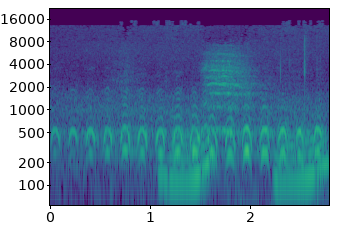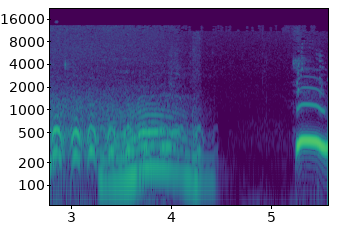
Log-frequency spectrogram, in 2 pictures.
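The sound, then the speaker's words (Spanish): An owl hoots in a steady run of quavering, rhythmic calls over about four seconds, fairly loud. A short silence follows before someone starts speaking. The owl is Mateo, the mathematical owl. “Bueno, y para terminar con este tema tenemos un sabio mensaje de Mateo, el búho matemático.”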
